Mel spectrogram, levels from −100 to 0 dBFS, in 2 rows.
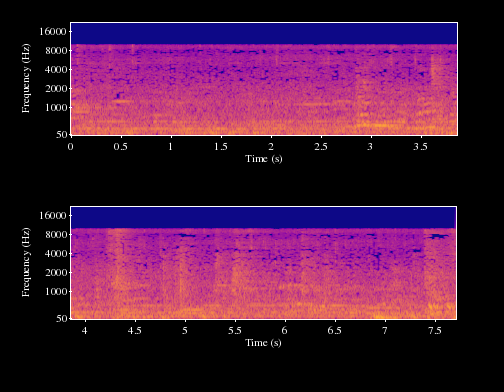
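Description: Throughout, the sound is hissy and grainy, with nothing above 9.7 kHz and smeared attacks, likely heavy Vorbis compression at a low bitrate, around 24 kbps.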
